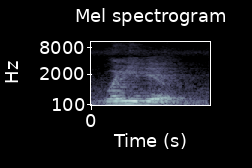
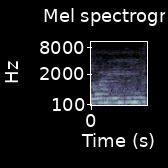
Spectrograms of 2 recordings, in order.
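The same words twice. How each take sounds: First: The question is asked in a hard, blunt tone. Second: The question is asked in a relaxed, friendly tone. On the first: The asker is screening someone like an interviewer. "It just felt like a hard interview question to me" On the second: The asker just wants to get to know someone. "But I say it in a casual way, not like a hard interview way"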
